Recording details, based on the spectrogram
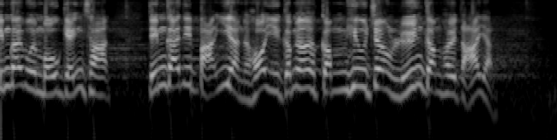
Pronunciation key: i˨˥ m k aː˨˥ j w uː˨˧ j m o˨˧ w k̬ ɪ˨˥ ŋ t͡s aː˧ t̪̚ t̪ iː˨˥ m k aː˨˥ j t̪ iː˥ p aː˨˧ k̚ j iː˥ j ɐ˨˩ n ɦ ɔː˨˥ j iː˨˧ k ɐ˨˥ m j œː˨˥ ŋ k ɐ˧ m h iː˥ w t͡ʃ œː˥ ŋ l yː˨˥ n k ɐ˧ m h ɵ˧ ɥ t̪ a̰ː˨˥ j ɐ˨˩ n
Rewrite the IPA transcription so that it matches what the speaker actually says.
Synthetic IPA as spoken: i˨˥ m k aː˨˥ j w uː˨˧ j m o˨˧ w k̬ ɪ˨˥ ŋ t͡sʰ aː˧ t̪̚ t̪ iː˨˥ m k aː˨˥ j t̪ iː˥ p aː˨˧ k̚ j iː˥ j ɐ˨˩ n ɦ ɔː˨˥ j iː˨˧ k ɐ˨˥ m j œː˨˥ ŋ k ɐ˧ m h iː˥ w t͡ʃ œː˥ ŋ l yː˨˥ n k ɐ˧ m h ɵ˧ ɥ t̪ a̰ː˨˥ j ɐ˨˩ n

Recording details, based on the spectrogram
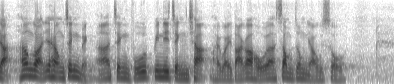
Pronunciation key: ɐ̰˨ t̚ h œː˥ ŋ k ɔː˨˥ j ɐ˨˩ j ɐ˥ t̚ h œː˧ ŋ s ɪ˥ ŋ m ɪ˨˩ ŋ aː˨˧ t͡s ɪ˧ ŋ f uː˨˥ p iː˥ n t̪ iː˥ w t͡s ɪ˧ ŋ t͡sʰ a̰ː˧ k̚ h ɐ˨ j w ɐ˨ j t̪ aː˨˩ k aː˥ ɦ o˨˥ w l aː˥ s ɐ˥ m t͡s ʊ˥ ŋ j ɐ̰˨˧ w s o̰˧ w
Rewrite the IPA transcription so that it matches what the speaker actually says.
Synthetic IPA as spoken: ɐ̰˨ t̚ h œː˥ ŋ k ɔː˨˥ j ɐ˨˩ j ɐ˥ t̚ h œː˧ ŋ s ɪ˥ ŋ m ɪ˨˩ ŋ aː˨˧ t͡s ɪ˧ ŋ f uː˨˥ p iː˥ n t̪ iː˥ t͡s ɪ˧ ŋ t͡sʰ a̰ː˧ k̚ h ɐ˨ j w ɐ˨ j t̪ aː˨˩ k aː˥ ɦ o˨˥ w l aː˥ s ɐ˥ m t͡s ʊ˥ ŋ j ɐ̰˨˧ w s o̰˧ w

